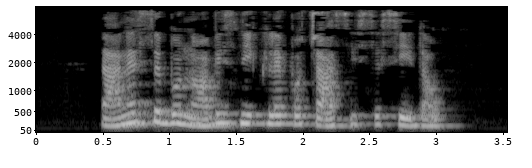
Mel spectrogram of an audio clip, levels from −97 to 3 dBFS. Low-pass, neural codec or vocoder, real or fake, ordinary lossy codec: 7.2 kHz; none; real; MP3, 32 kbps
